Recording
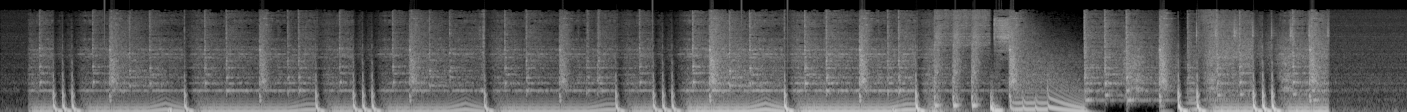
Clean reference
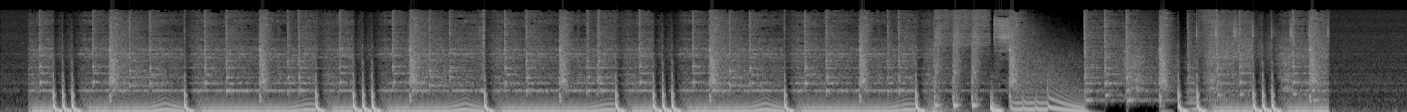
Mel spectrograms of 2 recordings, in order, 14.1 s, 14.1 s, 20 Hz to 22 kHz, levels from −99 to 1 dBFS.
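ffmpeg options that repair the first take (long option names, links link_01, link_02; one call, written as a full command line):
ffmpeg -i in.wav -filter_complex "[0:a]adeclick=threshold=4,asplit=3[link_01][link_02][link_03];[link_01]afade=type=out:start_time=1.66:duration=0.02[link_04];[link_02]highpass=frequency=140:width=0.5412,highpass=frequency=140:width=1.3066,afade=type=in:start_time=1.66:duration=0.02,afade=type=out:start_time=1.78:duration=0.02[link_05];[link_03]afade=type=in:start_time=1.78:duration=0.02[link_06];[link_04][link_05][link_06]amix=inputs=3:normalize=0,asplit=3[link_07][link_08][link_09];[link_07]afade=type=out:start_time=8.89:duration=0.02[link_10];[link_08]highpass=frequency=140:width=0.5412,highpass=frequency=140:width=1.3066,afade=type=in:start_time=8.89:duration=0.02,afade=type=out:start_time=9.01:duration=0.02[link_11];[link_09]afade=type=in:start_time=9.01:duration=0.02[link_12];[link_10][link_11][link_12]amix=inputs=3:normalize=0,asetnsamples=nb_out_samples=441:pad=0,asendcmd='6.86 volume volume -5.5dB',volume=0dB" out.wav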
